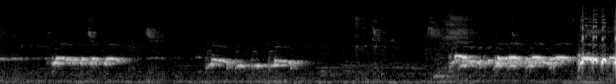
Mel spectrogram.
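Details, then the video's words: Local zebra dove with a loud voice: drawn-out, purring coos in three phrases, the last rising and lengthening, separated by short pauses, ending with a sharp click. "Perkutut Lokal Suara Lantang"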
